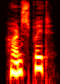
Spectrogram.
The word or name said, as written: håndsprit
